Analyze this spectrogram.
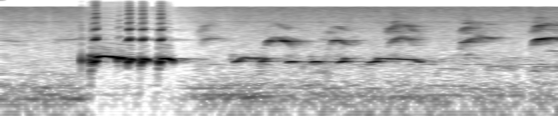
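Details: Local zebra dove sung as a lure for doves slow to sing; one loud burst of rapid coos followed by softer cooing, while small birds add repeated high, chirping notes.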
